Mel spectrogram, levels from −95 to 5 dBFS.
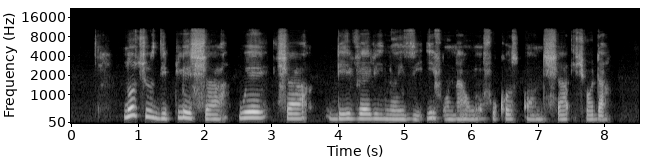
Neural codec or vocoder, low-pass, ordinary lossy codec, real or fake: vocoder, 22.05 kHz, 80 mel bands, HiFi-GAN; none; none; fake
